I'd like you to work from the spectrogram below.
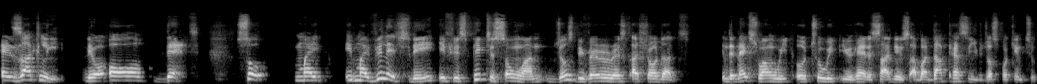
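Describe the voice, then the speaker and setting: A man speaks with a Nigerian accent. His tone is animated and his intonation lively. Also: fairly high pitch for a man, fairly quick pace. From Nigeria, Jos (Plateau State). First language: Hausa. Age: young. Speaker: community witness / activist. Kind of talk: TV interview. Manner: animated, emphatic.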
